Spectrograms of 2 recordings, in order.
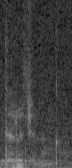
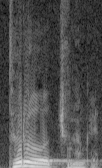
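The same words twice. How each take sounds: First: Soft breathy whisper of the same words. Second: Said in the usual way. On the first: Shown as a demonstration. Preacher echoes the point to the congregation, whispered. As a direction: drop to a bare whisper to let it sink in.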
